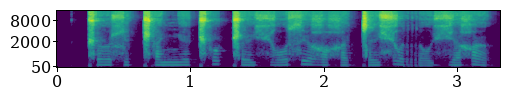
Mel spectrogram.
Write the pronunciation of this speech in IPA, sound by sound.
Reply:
ǁ ɵ ɬ i ǁʰ a ɲ e ǁʰ o ǁ e ç o s i ʁ ɵ χ e ǀ e ɕ o r o ç e χ ə

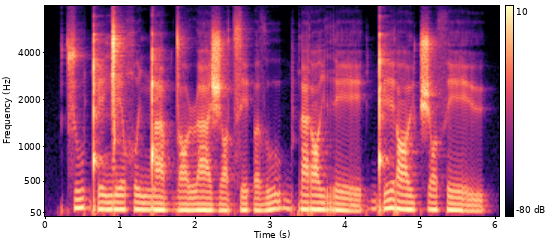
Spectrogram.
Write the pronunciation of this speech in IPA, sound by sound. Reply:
t͡s u ǃʼ e ŋ͡ǀ e χʷ i ŋ͡ǃ a b d ɒ ɹ a ʒ ɒ t͡s e ʔ ʌ ð u b | ɾ a ɾ ɒ i̯ r e | ǃʼ ɪ ɾ ɒ y̯ t͡ʃ ɔ θ e y̯

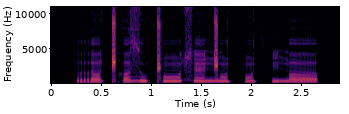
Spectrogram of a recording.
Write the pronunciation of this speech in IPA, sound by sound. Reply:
r ʌ ǁʰ ʌ z u ǁ ɔ̃ː ɬ ɛ̃ ŋ͡ǁ ɔ̃ t͡sʼ ɔ̃ t͡sʼ ĩ ŋ ʌː

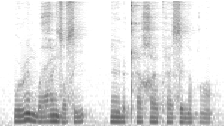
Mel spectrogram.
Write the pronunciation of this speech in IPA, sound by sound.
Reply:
u ɭ ẽ m u ʕ ẽ z ɔ s i | ẽ ɽ e ʈʰ æ χ æ pʰ æ s e ɳ ẽ q ɑ̃

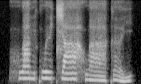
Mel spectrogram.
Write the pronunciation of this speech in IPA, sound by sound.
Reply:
h w a˧ n k w ɨ˧ t͡ɕ aː˧ h w aː˨˩ k ə˧˩˨ j

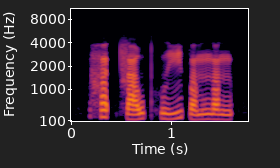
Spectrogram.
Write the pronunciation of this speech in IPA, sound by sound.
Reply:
h ɐ˥ t̚ t͡s aː˨˥ w kʷʰ iː˨˥ p ɐ˨˧ m ŋ ɐ˧ ŋ

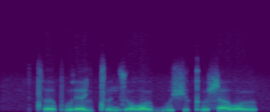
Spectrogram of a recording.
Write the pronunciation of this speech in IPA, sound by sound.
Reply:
tʰ ɜ pʼ ʊ ɾ ɛ lʲ tʼ ə n z ɵ lˠ ɵ b ʊ ʃ ə kʼ ɵ ɬ a lˠ ɵ

